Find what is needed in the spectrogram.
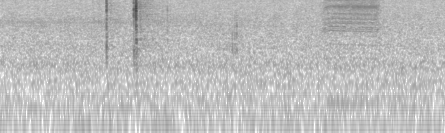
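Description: Two light clicks about half a second in, as small carb caps are set on top of electronic dab rigs, with a faint low hum underneath.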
